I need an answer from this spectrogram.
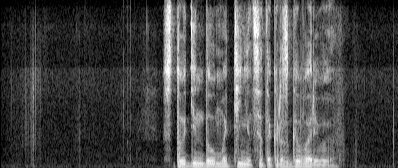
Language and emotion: Russian, angry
